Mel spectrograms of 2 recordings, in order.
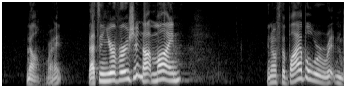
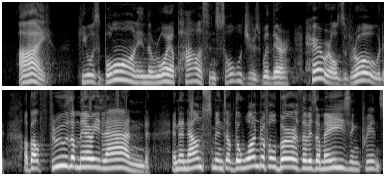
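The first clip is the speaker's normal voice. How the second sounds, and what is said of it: Bad put-on accent. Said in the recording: “I did a really bad accent there.”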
